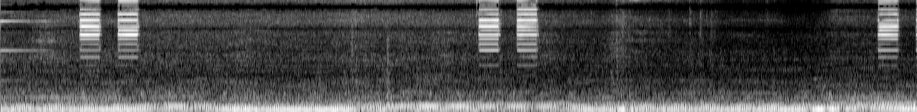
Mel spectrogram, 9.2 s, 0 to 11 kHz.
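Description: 2007 Porsche 911 GT3's flat-six engine idling steadily just after a cold start, a low rumble heard from the driver's seat. Pairs of short high electronic beeps about every four seconds come from a rodent-deterrent gadget in the car.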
